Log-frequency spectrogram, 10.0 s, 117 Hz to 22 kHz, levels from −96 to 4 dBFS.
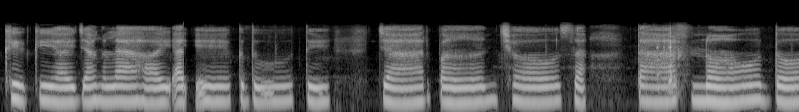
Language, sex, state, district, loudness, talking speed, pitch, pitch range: Bajjika, female, Bihar, Vaishali, -29 LUFS, 95 wpm, 195 Hz, 190-200 Hz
